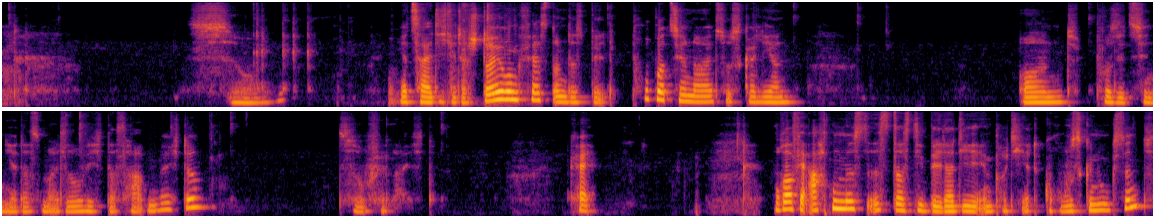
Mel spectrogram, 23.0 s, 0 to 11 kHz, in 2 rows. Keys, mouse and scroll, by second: 0.0-2.3 drag, 2.4-3.3 ctrl+scroll up 3, 6.2-8.3 ctrl+drag, 8.6-11.4 ctrl+drag, 12.4-13.6 ctrl+drag, 13.8-16.1 ctrl+drag.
